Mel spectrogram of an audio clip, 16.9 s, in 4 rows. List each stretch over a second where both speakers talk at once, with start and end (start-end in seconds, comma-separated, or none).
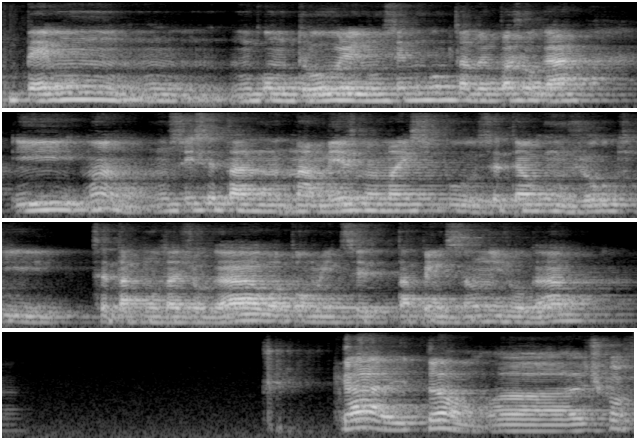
none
